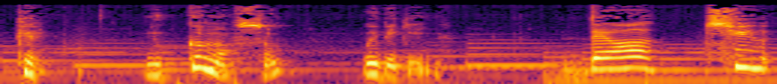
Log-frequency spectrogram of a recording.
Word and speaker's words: commençons: For verbs in CER, it is necessary to add a cedilla to the C at the first person plural to keep the sound s. Otherwise, it would be pronounced que. Nous commençons, we begin.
